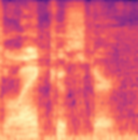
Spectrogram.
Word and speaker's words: Lancaster: Jacob is waving around I gotta make a slight correction to your pronunciation after me traveling through the Pennsylvania area it's Lancaster that's how they produce Lancaster all right like Newfoundland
